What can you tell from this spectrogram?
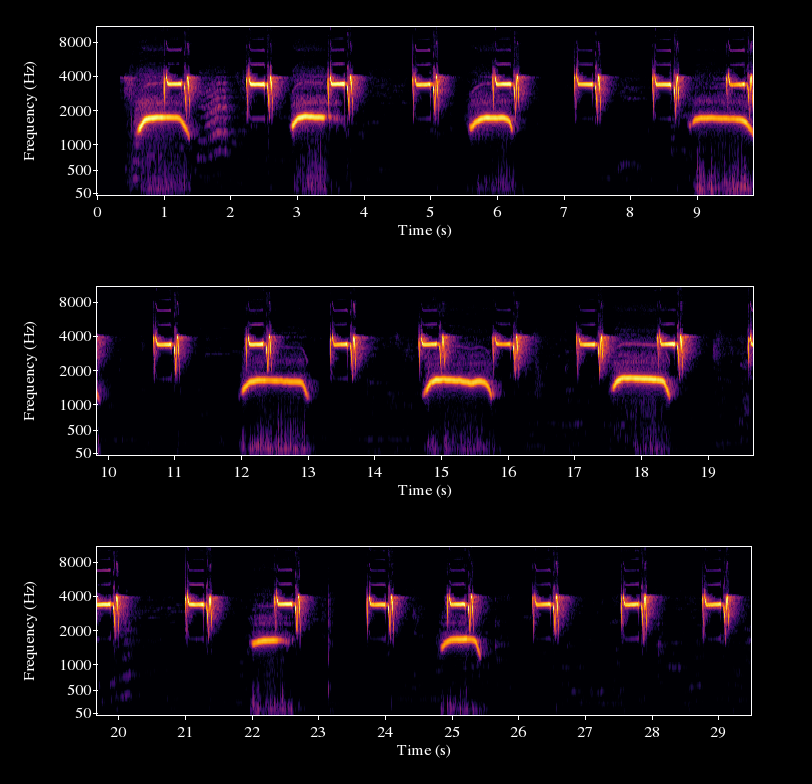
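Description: A caged prenjak kepala merah, a red-headed tailorbird, singing in full, insistent song close to the microphone. Its sharp, high double note repeats about every second and a quarter, and many are joined by a lower whistled note that rises and falls.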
